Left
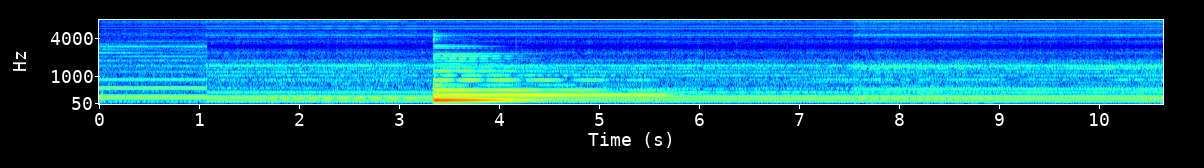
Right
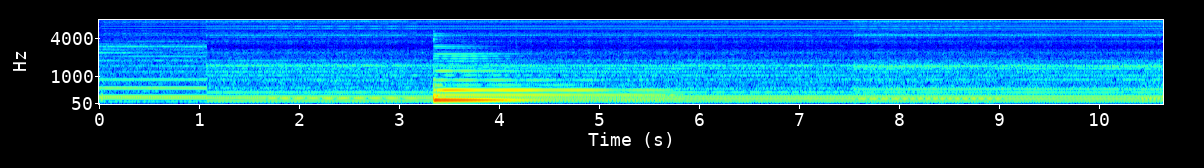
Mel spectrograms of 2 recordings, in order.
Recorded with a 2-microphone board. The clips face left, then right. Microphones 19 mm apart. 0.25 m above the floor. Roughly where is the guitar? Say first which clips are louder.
Right 1 dB; left.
